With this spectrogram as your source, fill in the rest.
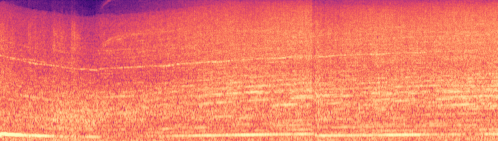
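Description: A race car on track sounds its engine loudly and continuously, the tone falling as it brakes and then climbing again as it accelerates, heard up close with no talk over it.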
